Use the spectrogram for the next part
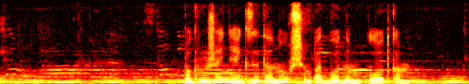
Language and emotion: Russian, neutral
